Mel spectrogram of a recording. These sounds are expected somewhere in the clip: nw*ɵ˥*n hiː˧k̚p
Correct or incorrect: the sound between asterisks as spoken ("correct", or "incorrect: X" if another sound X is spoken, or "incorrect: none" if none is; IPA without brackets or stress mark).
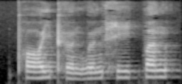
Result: incorrect: ɵ˨˥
